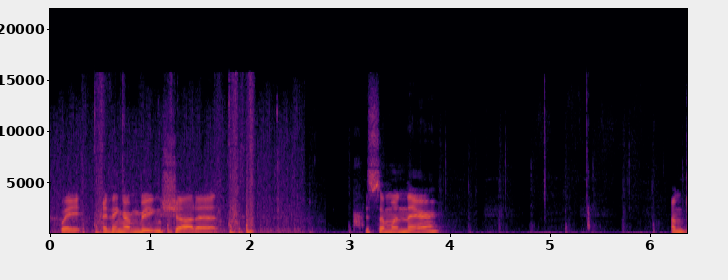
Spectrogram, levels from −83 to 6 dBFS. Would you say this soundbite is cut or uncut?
cut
